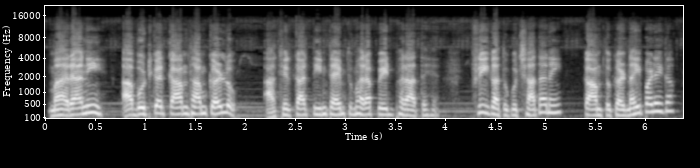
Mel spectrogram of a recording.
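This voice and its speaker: A woman's voice: fairly low pitch, fairly quick, a bit bright, faint music behind, natural voice. A woman voicing a cruel older mother-in-law in a cartoon story, harsh and taunting. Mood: scolding. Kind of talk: Hindi cartoon story voice acting.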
